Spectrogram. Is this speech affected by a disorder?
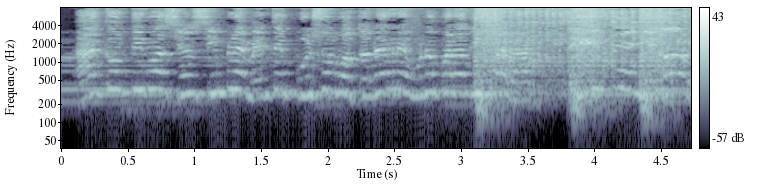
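No.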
